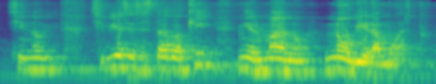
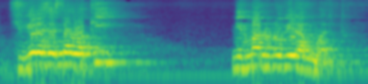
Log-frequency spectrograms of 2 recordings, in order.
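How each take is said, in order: First: It is said softly, as if crying. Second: It is said explosively, almost shouting.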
